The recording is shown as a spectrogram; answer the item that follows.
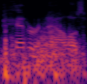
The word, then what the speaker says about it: Pedernales: This is, it's pronounced Pedernales, but here in Texas we put the R between the E and the D.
